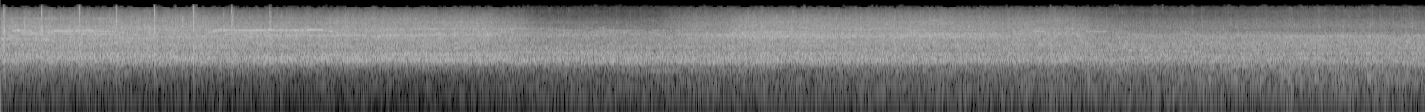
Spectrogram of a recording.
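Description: A large crowd roars in a vast echoing arena.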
